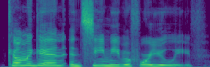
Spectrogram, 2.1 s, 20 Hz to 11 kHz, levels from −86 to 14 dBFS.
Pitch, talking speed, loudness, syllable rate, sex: 230 Hz, 230 wpm, -17 LUFS, 6.2 syllables/s, female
